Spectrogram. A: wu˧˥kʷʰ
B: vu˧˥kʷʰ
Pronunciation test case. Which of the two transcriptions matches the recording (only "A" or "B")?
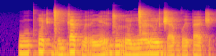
A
